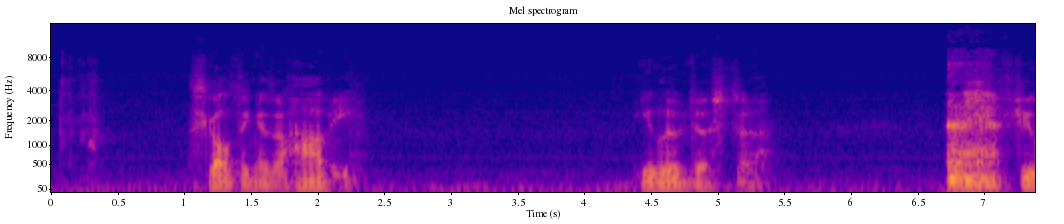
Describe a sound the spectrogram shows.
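A metal tool scrapes softly against clay.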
